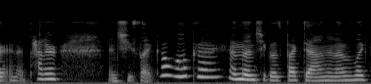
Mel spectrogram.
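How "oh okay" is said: high squeaky pet voice, lightly put on; mild high-pitched gerbil reply. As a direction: voice the gerbil as if she shrugs it off. Gerbil voiced answering owner.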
